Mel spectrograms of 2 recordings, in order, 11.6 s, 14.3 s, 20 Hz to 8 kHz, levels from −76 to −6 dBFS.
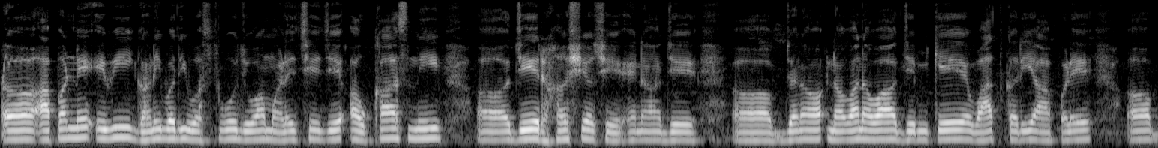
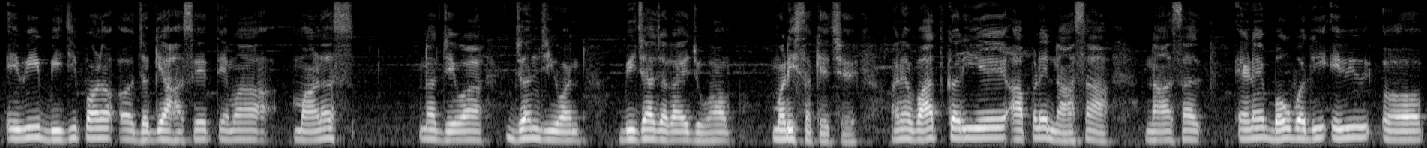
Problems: none marked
